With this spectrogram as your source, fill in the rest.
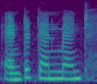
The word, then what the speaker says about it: entertainment: The word entertainment has four syllables. Okay, entertainment. So here enter, these two syllables are unstressed, ten is stressed, and ment is unstressed.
